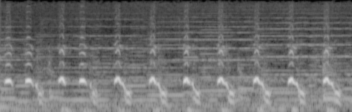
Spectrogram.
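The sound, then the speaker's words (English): A pied-billed grebe's wail: a steady, rapid series of about eleven loud, hollow notes, each sliding downward in pitch, repeated at an even rhythm with no voices. “It has a couple of vocalizations. This wail.”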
